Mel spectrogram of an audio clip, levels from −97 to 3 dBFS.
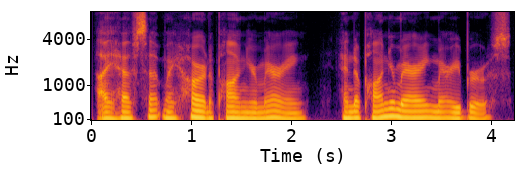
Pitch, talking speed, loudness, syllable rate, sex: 120 Hz, 200 wpm, -14 LUFS, 5.3 syllables/s, male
